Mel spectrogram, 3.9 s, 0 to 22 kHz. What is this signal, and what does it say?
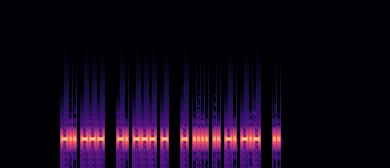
Morse code, heard as a keyed tone, about 60 wpm, 700 Hz. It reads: DO NOT THINK I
